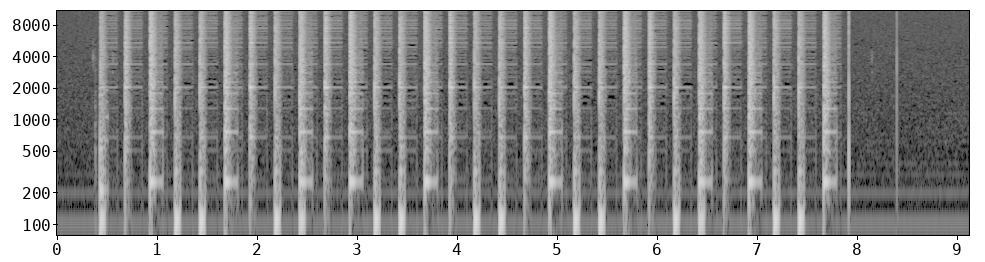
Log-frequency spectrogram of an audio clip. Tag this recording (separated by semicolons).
80s; bossa-nova; portasound; pss170; retro; yamaha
